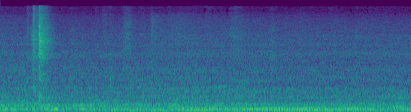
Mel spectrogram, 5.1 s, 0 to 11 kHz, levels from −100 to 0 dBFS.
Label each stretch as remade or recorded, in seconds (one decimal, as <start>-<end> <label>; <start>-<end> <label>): 0.0-5.1 recorded

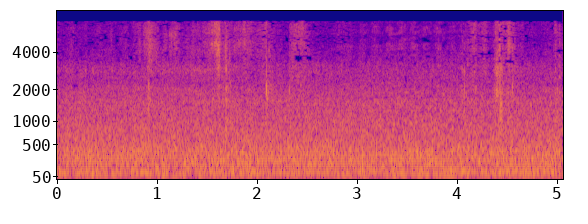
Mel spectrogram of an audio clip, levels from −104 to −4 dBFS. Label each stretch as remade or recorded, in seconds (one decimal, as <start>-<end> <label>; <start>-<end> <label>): 0.0-3.0 recorded; 3.0-4.1 remade; 4.1-5.1 recorded

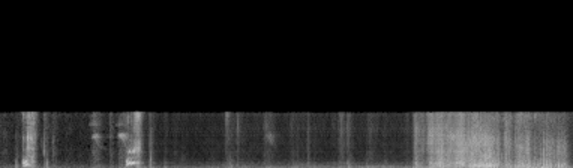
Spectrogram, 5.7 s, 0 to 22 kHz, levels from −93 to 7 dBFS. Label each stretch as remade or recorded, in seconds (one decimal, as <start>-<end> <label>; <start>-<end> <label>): 0.0-1.3 recorded; 1.3-4.7 remade; 4.7-5.7 recorded

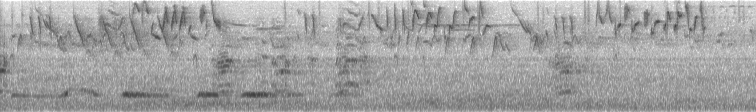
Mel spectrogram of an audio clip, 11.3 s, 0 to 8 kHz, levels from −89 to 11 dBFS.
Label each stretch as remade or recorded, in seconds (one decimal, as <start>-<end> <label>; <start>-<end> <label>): 0.0-0.7 recorded; 0.7-3.1 remade; 3.1-3.7 recorded; 3.7-5.7 remade; 5.7-7.9 recorded; 7.9-10.8 remade; 10.8-11.3 recorded

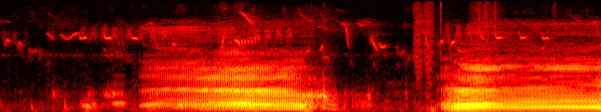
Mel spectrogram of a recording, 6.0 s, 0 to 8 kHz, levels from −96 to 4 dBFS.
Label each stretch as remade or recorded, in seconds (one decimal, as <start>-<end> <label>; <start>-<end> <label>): 0.0-6.0 recorded

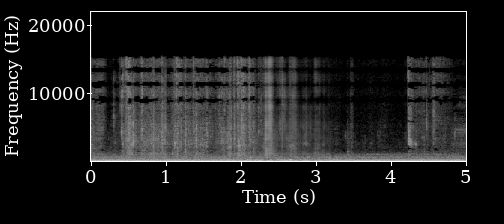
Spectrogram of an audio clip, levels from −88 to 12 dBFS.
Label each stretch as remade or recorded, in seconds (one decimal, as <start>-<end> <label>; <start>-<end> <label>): 0.0-2.3 recorded; 2.3-3.2 remade; 3.2-5.0 recorded

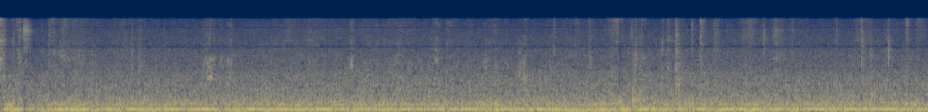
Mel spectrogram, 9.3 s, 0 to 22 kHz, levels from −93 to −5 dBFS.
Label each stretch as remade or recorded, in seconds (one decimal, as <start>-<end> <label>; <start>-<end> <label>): 0.0-2.5 recorded; 2.5-4.1 remade; 4.1-9.3 recorded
